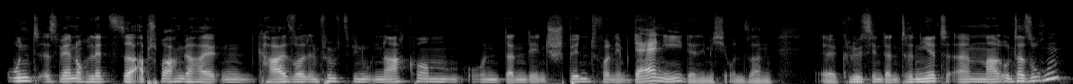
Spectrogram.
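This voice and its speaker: A man's voice: medium pitch, moderate pace, darkish tone. A man chatting casually as a podcast co-host, recapping a story and often breaking into amused asides. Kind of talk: casual chat recapping and reviewing an audio drama.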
